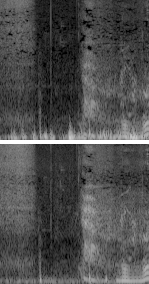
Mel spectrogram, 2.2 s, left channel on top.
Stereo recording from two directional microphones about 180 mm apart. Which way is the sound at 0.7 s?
Centre (ahead or behind).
